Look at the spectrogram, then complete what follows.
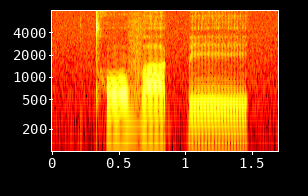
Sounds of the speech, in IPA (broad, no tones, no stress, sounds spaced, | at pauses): tʰ ɔ v a k͡p e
